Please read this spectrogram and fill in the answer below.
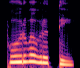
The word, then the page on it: ಪೂರ್ವವೃತ್ತಿ: pūrva vřtti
